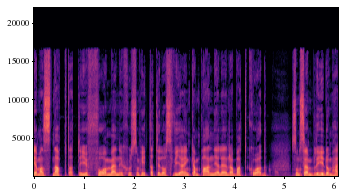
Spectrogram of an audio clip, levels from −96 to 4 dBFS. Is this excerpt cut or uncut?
uncut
